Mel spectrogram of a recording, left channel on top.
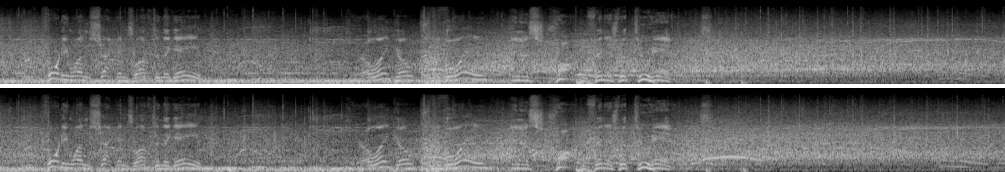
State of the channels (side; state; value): both; normal; correlation 0.54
